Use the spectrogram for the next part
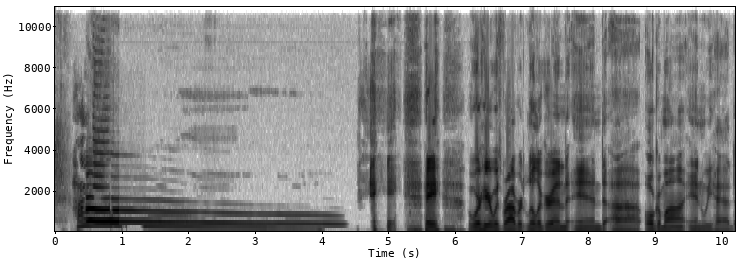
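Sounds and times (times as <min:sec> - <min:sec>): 
speech: 0:00.3 - 0:01.8, 0:05.0 - 0:10.1
wolf howling: 0:00.4 - 0:04.4
laughter: 0:04.7 - 0:05.8.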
